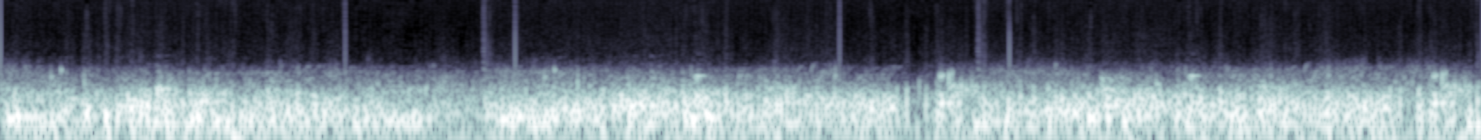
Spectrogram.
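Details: Continuous low rumbling and gurgling from the abdomen with fluctuating loudness; stomach growling (borborygmi).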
